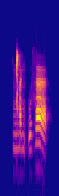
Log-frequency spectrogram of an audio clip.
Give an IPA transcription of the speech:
ŋ͡ǁ æ ŋ ʔ u z æ

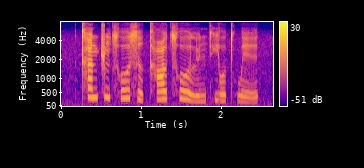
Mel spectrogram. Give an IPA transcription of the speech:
kʰ a˥ n ʈ͡ʂ ʊ˥˩ ŋ t͡sʰ o˥ ʊ̯ s ɹ̩˨˩ kʰ ɑ˥ ʊ̯ t͡sʰ o˥˩ ʊ̯ l y˧˥ n t̪ʰ j o˧˥ ʊ̯ t̪ʰ w e˨˩˦ ɪ̯

